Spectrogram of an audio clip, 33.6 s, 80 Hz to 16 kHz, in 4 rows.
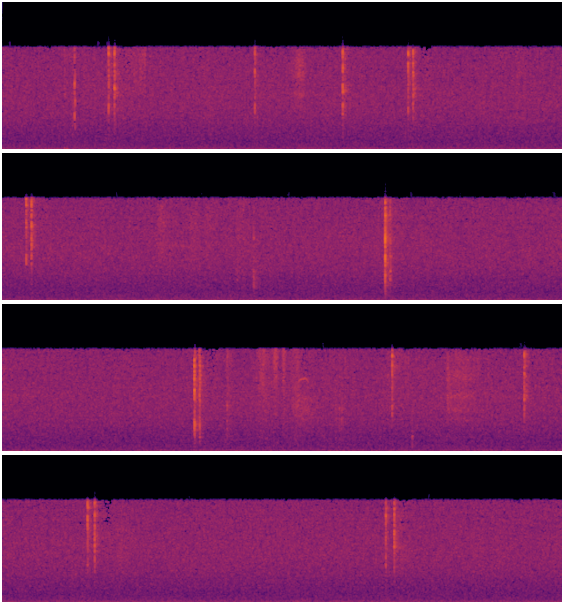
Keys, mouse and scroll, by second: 14.1 F12, 19.6 Escape, 22.6-25.3 drag.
